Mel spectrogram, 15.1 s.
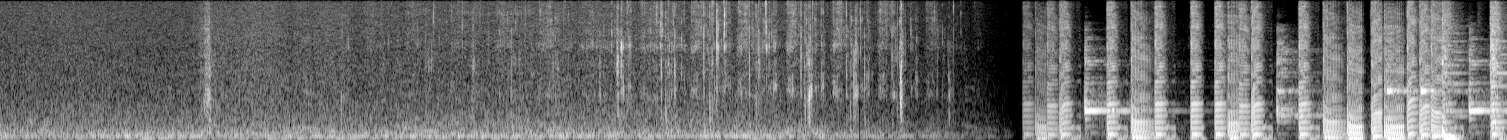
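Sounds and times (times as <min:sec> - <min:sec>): low hiss: 0:00.0 - 0:04.9
dog chewing paper mask: 0:03.0 - 0:09.9.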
